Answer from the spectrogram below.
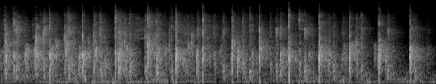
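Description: Steady applause from a crowd fills the whole stretch, a dense patter of many hands clapping at once, bright and even, with a few louder individual claps standing out.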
